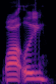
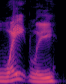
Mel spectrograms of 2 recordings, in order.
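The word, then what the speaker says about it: Whatley: the guy yeah Michael Watley Watley I mean it's not weightly why not because that's pronounced Watley okay well I said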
